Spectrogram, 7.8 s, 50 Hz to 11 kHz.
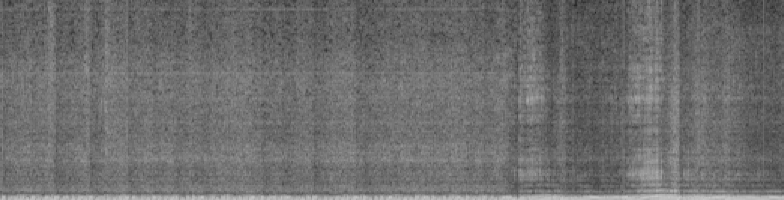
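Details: Toyota Cressida MX83, new temporary exhaust (before a planned turbo-back system) heard from the rear at the tailpipe: smooth deep idle with clean rises and falls on throttle blips; a quiet, healthy exhaust.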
